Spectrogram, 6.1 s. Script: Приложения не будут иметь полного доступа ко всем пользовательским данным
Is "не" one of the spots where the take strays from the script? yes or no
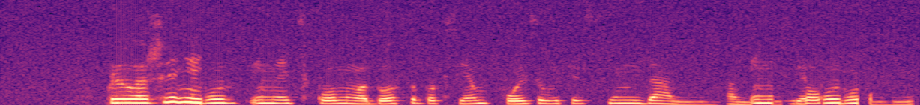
yes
